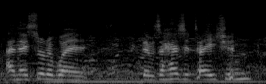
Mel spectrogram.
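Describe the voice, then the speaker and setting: A hoarse woman tells her story outdoors, her voice rough and wearing out as she goes. She chats in a rambling way, full of ums, and her pitch sits high. A busy crowd fills the air around her. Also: fairly even intonation, a little fast. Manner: chatty, hesitant with many fillers. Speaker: interviewee. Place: outdoors at a busy urban rally. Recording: crowd behind, outdoor street sound. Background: crowd noise.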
